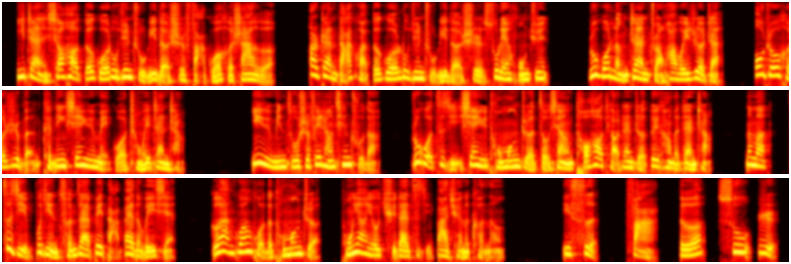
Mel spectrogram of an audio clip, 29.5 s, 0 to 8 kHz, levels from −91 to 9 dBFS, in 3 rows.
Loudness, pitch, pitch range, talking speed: -17 LUFS, 185 Hz, 155-230 Hz, 260 characters per minute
